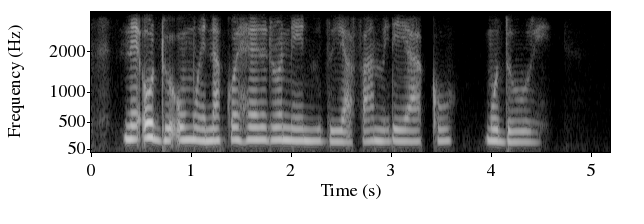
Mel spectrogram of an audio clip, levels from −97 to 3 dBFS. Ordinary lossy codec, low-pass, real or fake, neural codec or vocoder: Opus, 32 kbps; 3.6 kHz; fake; codec, 16 kHz, about 1 kbps, DyCAST, with the encoder's durations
